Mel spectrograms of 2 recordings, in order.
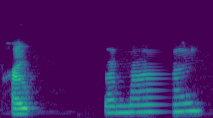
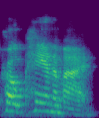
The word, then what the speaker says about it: propanamide: Would the ending just be propamide? So instead of propane or propanoic acid, what did you say, Robin? Propamide or propamide, however you want to say the amide part. You're missing one syllable, propanamide.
